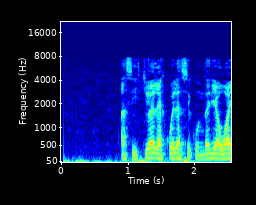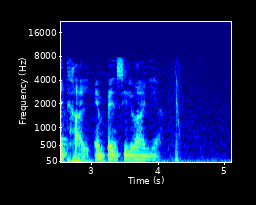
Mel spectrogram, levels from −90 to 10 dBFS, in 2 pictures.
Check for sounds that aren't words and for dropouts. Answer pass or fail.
fail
